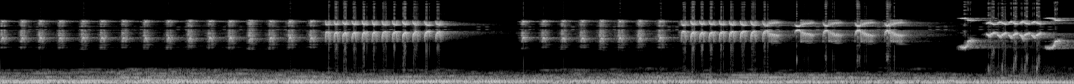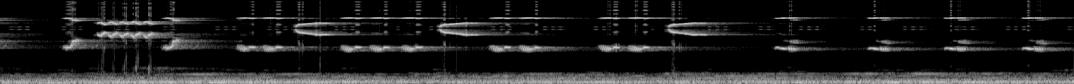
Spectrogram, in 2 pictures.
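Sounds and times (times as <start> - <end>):
northern mockingbird singing: 0.0 - 4.6, 5.2 - 21.4
low background rumble: 0.0 - 21.4.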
